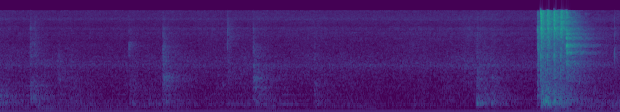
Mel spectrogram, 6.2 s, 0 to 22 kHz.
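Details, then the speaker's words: 6-year-old gas stove, burners previously slow to light; after washing and lightly sanding the parts, retest shows several sharp, uneven spark clicks, then a soft whoosh as the burner lights quickly: normal igniter clicking and ignition. "uma lixadinha precisou precisou dar uma molhadinha e vocês ver que elas pegou com rapidinhos viu pessoal"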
